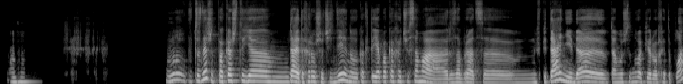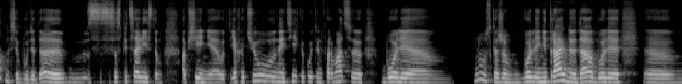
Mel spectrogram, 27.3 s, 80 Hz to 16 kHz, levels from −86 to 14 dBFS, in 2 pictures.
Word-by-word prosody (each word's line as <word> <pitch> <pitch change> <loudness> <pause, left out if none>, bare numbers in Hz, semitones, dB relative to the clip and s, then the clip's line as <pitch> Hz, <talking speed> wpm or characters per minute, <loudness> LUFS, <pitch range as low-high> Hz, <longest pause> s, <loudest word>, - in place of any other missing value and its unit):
Мгм. 195 0 -7 2.5
Ну, 255 +3 0
вот 215 -1 -14
ты 235 - +2
знаешь, 310 +6 +4
вот 225 -1 -6
пока 220 +2 +5
что 240 0 -2
я, 225 -1 +4
м, 200 -1 -3
да, 220 -1 +8
это 185 -1 +5
хорошая 210 -1 -1
очень 180 0 -6
идея, 260 +4 +4
но 195 -3 0
как-то 195 +2 -7
я 205 -1 +3
пока 210 +1 0
хочу 215 0 -5
сама 175 -8 +2
разобраться, 165 0 -2 0.6
м, 165 +1 -10
в - - -19
питании, 220 +1 +4
да, 185 0 +3
э. 165 - -9
Потому 175 +1 -4
что, 180 +2 -10
ну, 190 +2 -6
во-первых, 180 -3 -2
это 175 - -8
платно 265 -11 -3
всё 210 -6 -7
будет, 155 -1 -6
да, 190 - 0
э, 175 -1 +4
в 180 0 -16
с 185 +2 -2
с 180 - -6
со 195 - -3
специалистом 200 -3 -2 0.4
общение. 165 -1 -3
Вот 160 0 -8
я 190 +3 -2
хочу 220 +2 -3
найти 195 +3 -5
какую-то 205 -1 -7
информацию 190 0 -4 0.4
более, 175 -3 +1 0.9
ну, 265 +1 -5
скажем, 175 -8 -4
более 195 +2 +2
нейтральную, 205 -1 +4
да, 200 +3 +4
более, 185 -1 0 0.4
э, 165 -2 -5
190 Hz, 125 wpm, -22 LUFS, 175-215 Hz, 2.5 s, да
